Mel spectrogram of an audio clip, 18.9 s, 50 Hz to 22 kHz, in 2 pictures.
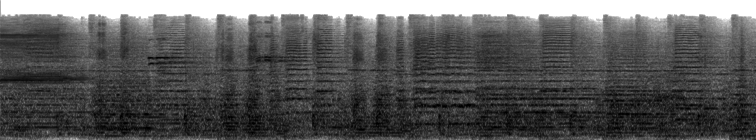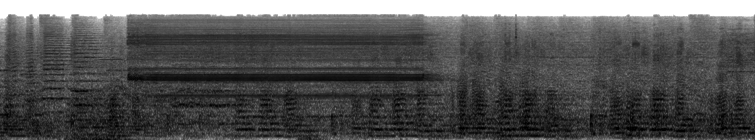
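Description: Pep band brass and drums playing an up-tempo tune over arena crowd noise. About 11 seconds in, a loud, held high tone comes in and lasts about four seconds.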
